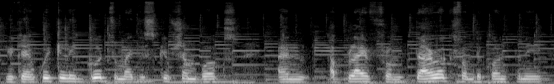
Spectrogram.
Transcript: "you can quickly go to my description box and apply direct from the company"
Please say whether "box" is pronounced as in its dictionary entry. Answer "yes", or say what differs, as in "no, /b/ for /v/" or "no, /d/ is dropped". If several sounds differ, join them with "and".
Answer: yes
